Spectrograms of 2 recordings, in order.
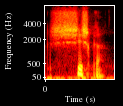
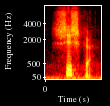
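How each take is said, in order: Both takes have the same delivery.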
